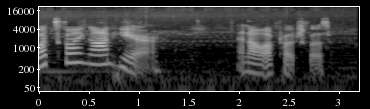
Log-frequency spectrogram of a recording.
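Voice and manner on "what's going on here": very high, shouted yell. Acting a character approaching a fight and calling out: yelling out. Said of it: "I'm gonna yell out".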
